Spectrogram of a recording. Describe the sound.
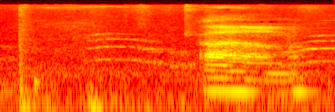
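A person imitates a cat with a drawn-out, mid-pitched meowing cry that follows quieter talk.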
